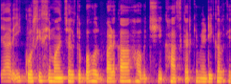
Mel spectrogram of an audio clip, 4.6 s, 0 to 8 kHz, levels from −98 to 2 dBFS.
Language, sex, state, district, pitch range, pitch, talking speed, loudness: Maithili, male, Bihar, Purnia, 110-120 Hz, 115 Hz, 170 wpm, -18 LUFS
